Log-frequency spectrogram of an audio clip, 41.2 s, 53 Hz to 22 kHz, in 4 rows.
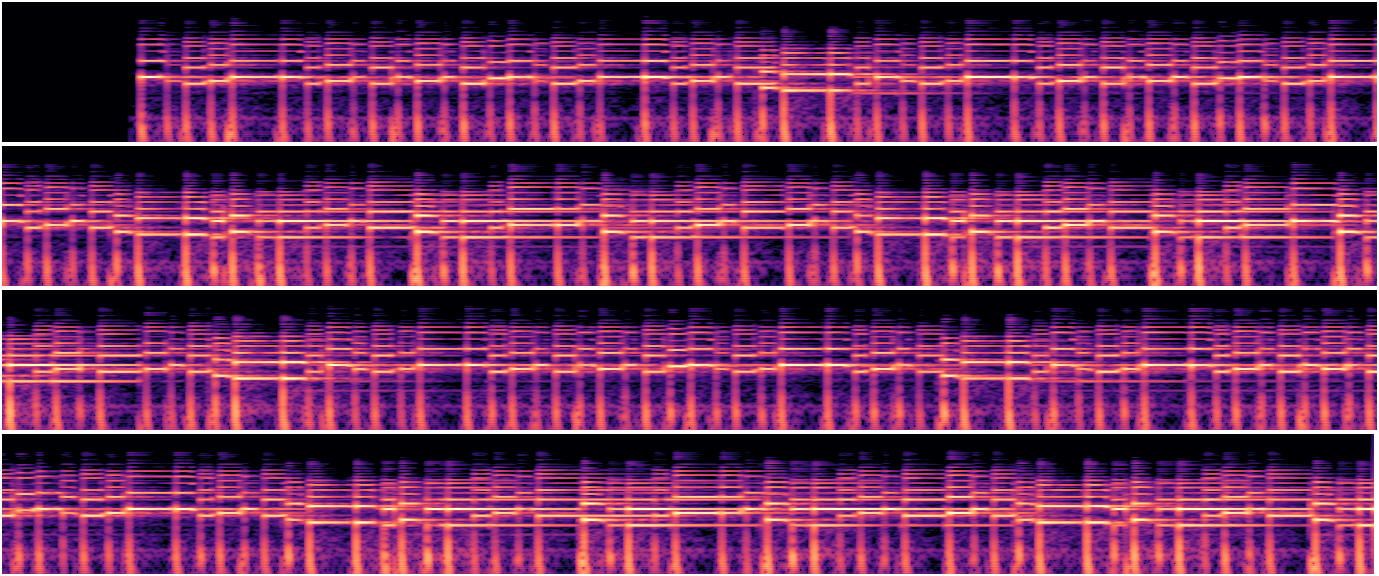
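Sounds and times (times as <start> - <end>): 
electric mandolin playing in A major: 1.0 - 41.2.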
